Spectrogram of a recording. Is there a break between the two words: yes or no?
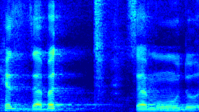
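yes. The two words are cut apart with a break. The speaker calls it wrong. "Bukan kazzabat Tsamud, tidak boleh"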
